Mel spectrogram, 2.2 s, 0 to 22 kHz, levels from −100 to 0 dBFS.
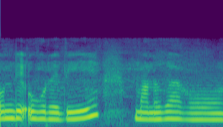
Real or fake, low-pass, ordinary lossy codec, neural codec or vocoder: fake; 7.2 kHz; none; codec, 44.1 kHz, 7.8 kbps, Pupu-Codec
